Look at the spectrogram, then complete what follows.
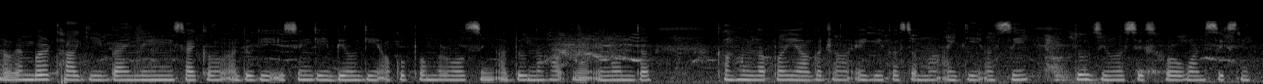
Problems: background sounds at intervals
